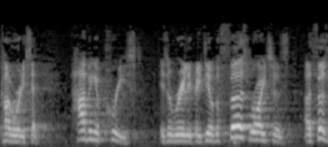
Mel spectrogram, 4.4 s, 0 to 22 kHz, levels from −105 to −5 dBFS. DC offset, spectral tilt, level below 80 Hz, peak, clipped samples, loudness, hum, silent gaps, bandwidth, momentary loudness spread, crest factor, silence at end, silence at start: under 0.1%; -4.5 dB/octave; -80 dBFS; -14 dBFS; under 0.1%; -34 LUFS; none; none; 11.5 kHz; 16 LU; 20 dB; 0 s; 0 s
